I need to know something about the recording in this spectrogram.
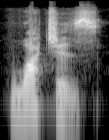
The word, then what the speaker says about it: watches: He watches TV. It's that IZ sound at the end. Why? Because it ends with a CH, ch sound.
